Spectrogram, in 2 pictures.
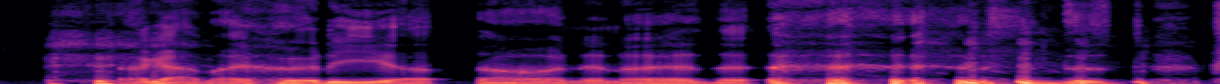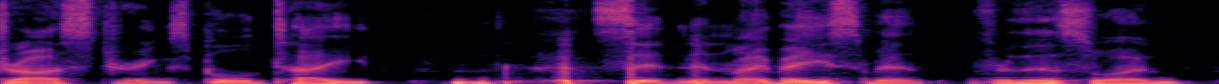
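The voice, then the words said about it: Creepy voice. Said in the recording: “creepy voice ... The creepy voice, it's all there.”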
